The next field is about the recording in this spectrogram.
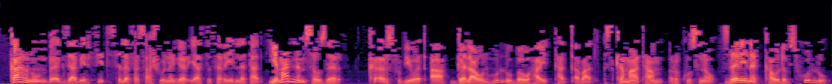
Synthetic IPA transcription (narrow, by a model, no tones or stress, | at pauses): kʰahnumbəɨɡzijaβhe̞ɾfit̪sɨləfəsaʃunəɡəɾjast̪ʰəsəɾjɛlːət̪ʰaljɛmanːɨmsəwzəɾ | kʰəʔɨɾsubiwɔt̪ʼaɡəlawnɦulːubəwʊɦajɪt̪ʰːat̪ʼːəβalʔɨskʰəmat̪ʰamɾɨkʰusnəwzəɾjɛnəkʰːawlɨβshulːu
